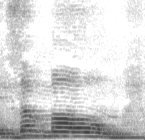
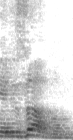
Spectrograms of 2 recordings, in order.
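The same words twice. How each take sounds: First: The ending is a nasal vowel with a u glide. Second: The ending is a plain vowel without a glide. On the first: The speaker calls it right. "a gente fala eles amam" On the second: The speaker calls it wrong. "A gente fala assim, eles amam, amam. Não"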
